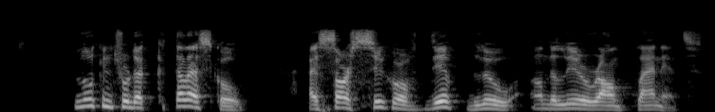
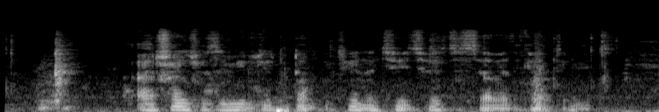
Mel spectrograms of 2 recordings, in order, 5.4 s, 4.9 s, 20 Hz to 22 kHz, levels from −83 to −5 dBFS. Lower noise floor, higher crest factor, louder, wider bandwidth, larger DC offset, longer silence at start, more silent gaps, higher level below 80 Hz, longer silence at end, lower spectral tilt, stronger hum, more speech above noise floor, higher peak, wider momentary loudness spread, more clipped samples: first, -78 dBFS vs -49 dBFS; about the same, 18 dB vs 22 dB; second, -34 LUFS vs -29 LUFS; about the same, 7.8 kHz vs 7.6 kHz; neither; first, 0.55 s vs 0.25 s; neither; second, -76 dBFS vs -36 dBFS; first, 0.15 s vs 0 s; second, -4 dB/octave vs -7 dB/octave; neither; first, 44 dB vs 22 dB; second, -18 dBFS vs -6 dBFS; second, 8 LU vs 16 LU; neither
